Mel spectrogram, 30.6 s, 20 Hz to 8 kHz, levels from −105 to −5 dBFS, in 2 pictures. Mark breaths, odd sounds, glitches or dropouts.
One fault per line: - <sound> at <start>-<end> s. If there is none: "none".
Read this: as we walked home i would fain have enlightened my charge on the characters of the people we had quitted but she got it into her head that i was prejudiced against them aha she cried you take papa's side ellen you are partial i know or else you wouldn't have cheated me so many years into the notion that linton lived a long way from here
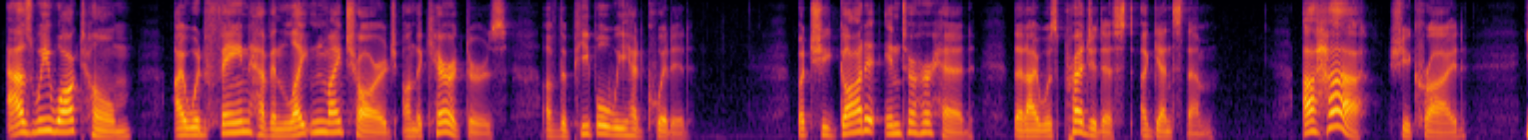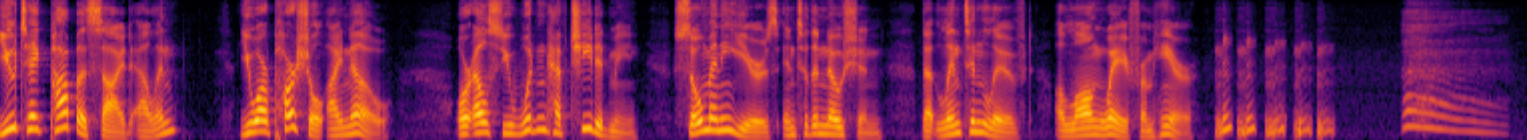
- laugh at 27.4-28.6 s
- sigh at 29.3-30.4 s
